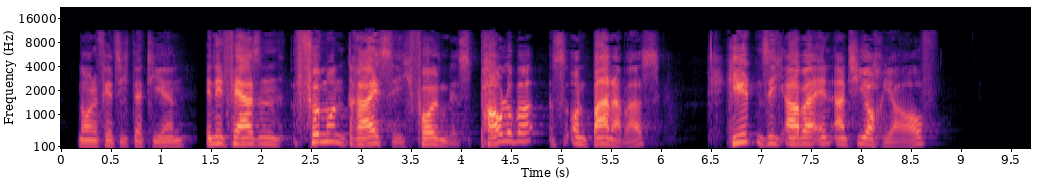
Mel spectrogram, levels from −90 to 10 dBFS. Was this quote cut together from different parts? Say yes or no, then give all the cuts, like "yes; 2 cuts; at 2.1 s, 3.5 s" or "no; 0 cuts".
yes; 1 cut; at 1.4 s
